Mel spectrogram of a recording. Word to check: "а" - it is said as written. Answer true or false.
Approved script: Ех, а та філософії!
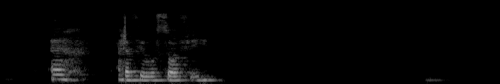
true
